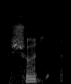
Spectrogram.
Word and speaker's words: should: could, may, might, must, should, will et would. Attention d'ailleurs à la prononciation, vous avez bien vu que pour could, should et would, on ne prononce pas le L.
